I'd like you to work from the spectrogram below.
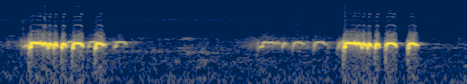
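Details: Long-voiced local zebra dove, kept as a lure, sings rolling phrases of rapid, ringing coos. A soft run of notes leads into a loud stuttering burst, repeated twice in quiet surroundings.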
